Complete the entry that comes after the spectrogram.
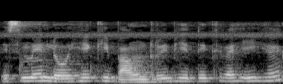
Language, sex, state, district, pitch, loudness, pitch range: Hindi, male, Uttar Pradesh, Lucknow, 150 Hz, -17 LUFS, 140-160 Hz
